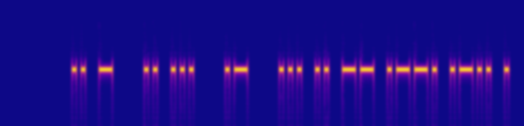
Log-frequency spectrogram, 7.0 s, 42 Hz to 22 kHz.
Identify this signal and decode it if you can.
Morse code, heard as a keyed tone, about 20 wpm, 700 Hz. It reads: IT IS A SIMPLE
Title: Sentences from Top 1000 Words - Review Part 6 - 20wpm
